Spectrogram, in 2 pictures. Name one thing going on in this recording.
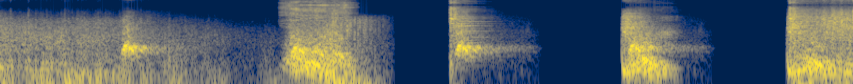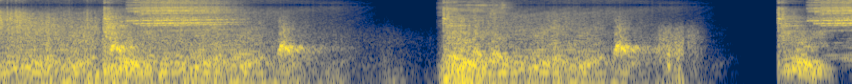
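Video game sword strikes land in short bursts.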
